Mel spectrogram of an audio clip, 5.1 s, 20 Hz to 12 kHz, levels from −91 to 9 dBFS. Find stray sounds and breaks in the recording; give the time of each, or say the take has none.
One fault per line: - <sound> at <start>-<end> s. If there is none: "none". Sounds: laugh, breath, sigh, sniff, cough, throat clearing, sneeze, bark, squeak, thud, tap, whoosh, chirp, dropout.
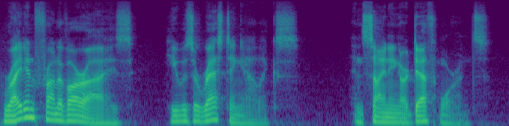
none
